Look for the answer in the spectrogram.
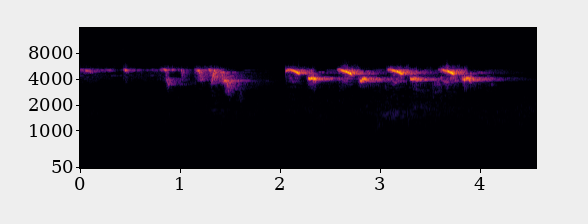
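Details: Great tit (Parus major) begins with thin high notes and a few descending chirps, pauses, then delivers four rhythmic two-note whistled phrases, high then lower, about two per second.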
